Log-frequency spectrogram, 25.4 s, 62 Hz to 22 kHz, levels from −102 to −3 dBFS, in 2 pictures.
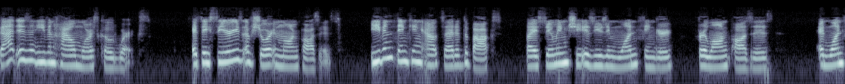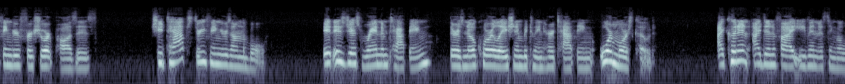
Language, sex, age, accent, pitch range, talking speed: English, female, 10-29, American, 210-260 Hz, 155 wpm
